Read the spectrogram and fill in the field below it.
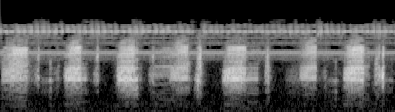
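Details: Frogs croaking by the waterside in wetlands: short, rasping pulsed bursts repeat about once a second, each a bright buzzy rattle, with softer overlapping croaks between them and a faint steady high hiss throughout.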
